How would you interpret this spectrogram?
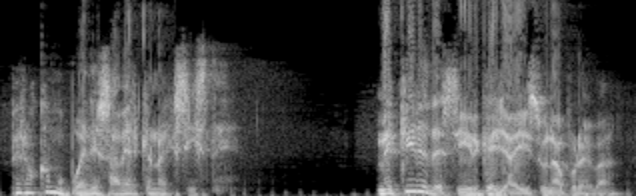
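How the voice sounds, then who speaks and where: Deep-voiced man narrating, lively and bright. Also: breathy edge. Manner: didactic, deliberate, rhetorical questioning. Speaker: documentary narrator and preacher. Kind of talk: scripted narration with sermon-like delivery.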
